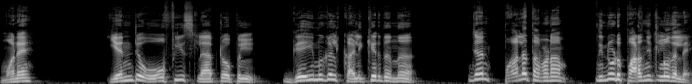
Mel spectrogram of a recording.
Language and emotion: Malayalam, angry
